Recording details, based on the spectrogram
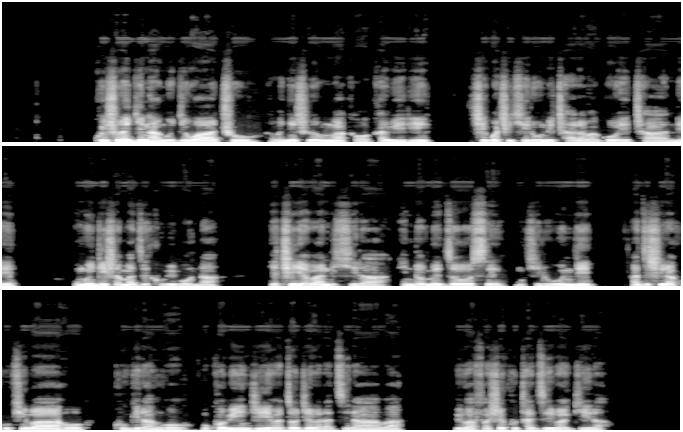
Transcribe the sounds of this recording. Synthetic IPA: kwiːʃuɾe̞ɟiːn̥haːŋɡoɾɟiwaːt͡ʃuaβaɲe̞ʃuːɾemumŋaːkʰawakʰaβiɾi | t͡ʃiːɡwat͡ʃikʰiɾuːndit͡ʃaɾaβaɡo̞ːje̞t͡ʃaːne̞ | umŋiːɡiːʃamaze̞kʰuβiβo̞na | jat͡ʃiːjaβaːndikʰiɾaindo̞me̞zo̞ːse̞mukʰiɾuːndi | aziʃiɾakukʰiβaɦo̞ | kʰuɡiɾaŋɡo̞uko̞βiːnd͡ʒije̞βazo̞ːd͡ʒe̞βaɾaziɾaːβa | βiβafaʃe̞kutʰaziβaɡiɾa

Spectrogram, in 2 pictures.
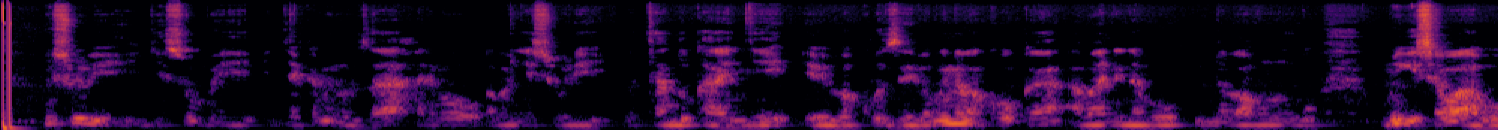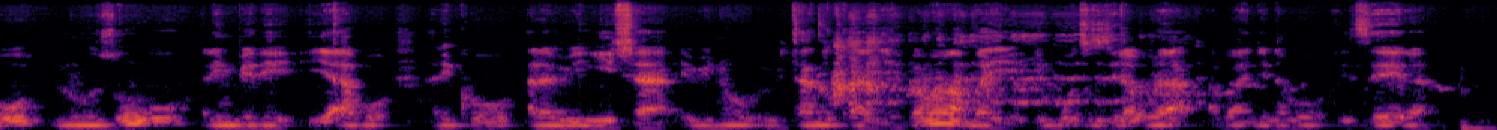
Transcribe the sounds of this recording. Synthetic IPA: mwiːʃuːɾiɟisuːmbeɾɟaːkaminuːzahaɾimo̞aβaɲe̞ʃuːɾiβataːndukaɲe̞βiβakuzeβamŋe̞naβako̞bɡa̰ːβaːndinaβonaβahuːŋɡu | umwiːɡiːʃawaːβo̞numuzuːŋɡuhaɾimbe̞ɾe̞jaːβo̞ | haɾikʰo̞aɾaβiɡiʃa̰iβiːn̥huβitaːndukʰaɲe̞̰βamŋeβaːmbaje̞̰imbutiziɾaβuɾa̰ːβaːndinaβo̞ize̞ːɾa

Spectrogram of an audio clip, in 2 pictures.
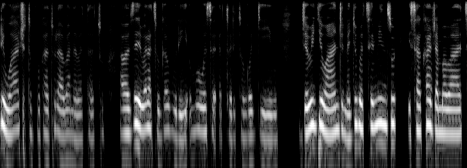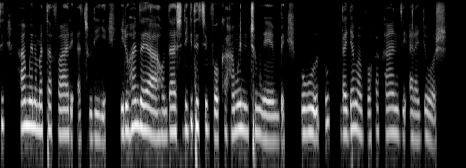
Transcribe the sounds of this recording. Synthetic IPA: uɾiwaːt͡ʃu̥tuvukanatuɾaβaːnaβatʰatu | aβavjeːjiβaɾatʰuɡaβuɾijeʔumoweːseatoɾitoːŋɡoɟiːβu | vɟowiɟiwaːnd͡ʒenaɟoβot͡se̞minzu | isakad͡ʒamaβaːtihamŋe̞namatafaːɾeʔatʰuɾije̞iɾuɦaːndajaːɦo̞ndaʃiɾiɡitecivokahamŋe̞niːt͡ʃumŋe̞ːmbe̞uβuu | ndaɟamavokakʰaːndiʔaɾaɟo̞ːʃḁ

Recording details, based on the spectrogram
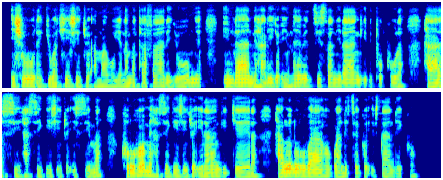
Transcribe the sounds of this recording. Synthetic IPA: iʃuɾe̞ɾɟuːβakʰiʃid͡ʒwe̞̰ʔamaβuje̞namatʰafaɾijuːmɲe̞indaːniɦaɾijo̞ʔin̥he̞βe̞zisaniɾaːŋɡiɾitʰukʰuɾahaːsihasiɡḭʃḭd͡ʒwe̞̰ʔisimakʰuɾuɦo̞me̞ɦasiɡiʃ̬id͡ʒwe̞̰ʔiɾaːŋɡiɾɟ̥e̞ːɾahamŋe̞nuɾuβaɦo̞ɡwaːndit͡se̞kʰo̞ʔivjaːndikʰo̞

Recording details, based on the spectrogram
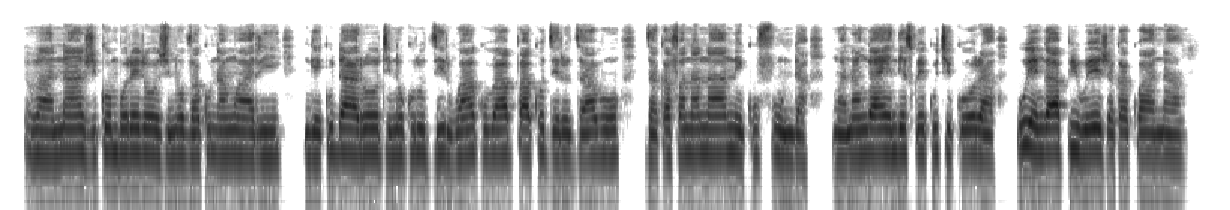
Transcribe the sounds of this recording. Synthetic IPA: ʋanaʐiko̞mbo̞ɾe̞ro̞ʐino̞b͡vakunamwari | ŋɡe̞kuɗaɾo̞tino̞kuɾud͡zirwakuʋapako̞d͡ze̞ɾo̞d͡zaʋo̞d͡zakafananane̞kufundamwanaŋɡae̞nde̞swe̞kut͡ʃiko̞ɾa | uje̞ŋɡaːpiwe̞ʐakakwaːna

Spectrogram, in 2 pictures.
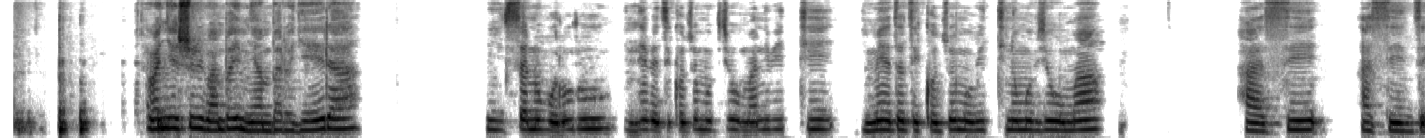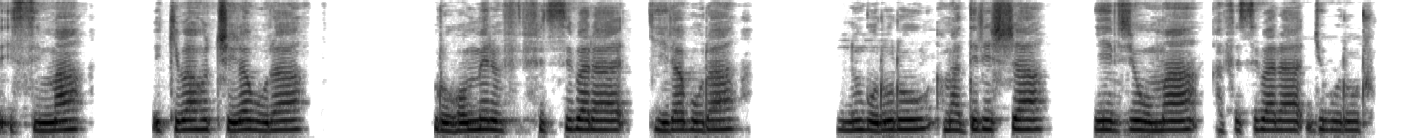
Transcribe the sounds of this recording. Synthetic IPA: aβaɲe̞ʃuːɾiβaːmbajemɲaːmbaɾo̞je̞ːɾa | isanuβuɾuɾuin̥he̞βe̞ziko̞zwe̞muvjuːmaniβitʰiː | me̞ːzaziko̞zwe̞muβitʰino̞muvjuːma | haːsi | asize̞̰ʔisima | ikiβaho̞t͡ʃiːɾaβuɾa | uɾuɦo̞me̞ɾufisiβaɾaɾjiːɾaβuɾa | nuβuɾuɾuamadiɾiʃa | jivjuːmaː | fisiβaɾaɾjuβuɾuɾu

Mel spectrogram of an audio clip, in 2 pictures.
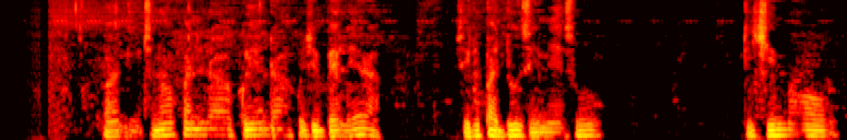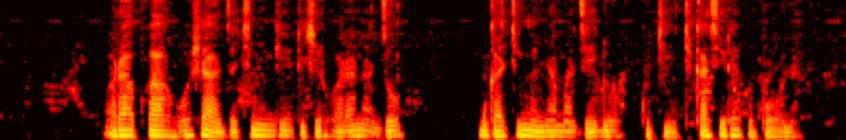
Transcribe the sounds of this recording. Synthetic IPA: ʋantʰutino̞fanirakue̞ndakuʐibʱe̞ɮe̞ra | ʐ̥ḭripadʱuzene̞su | tit͡ʃino | ɾapwaɦo̞ʃad͡zatine̞ŋɡe̞tit͡ʃirwaɾanad͡zo̞ | mukatimwe̞ɲamad͡ze̞ɗukutiti̥kasḭɾʔe̞kupo̞̰ːna

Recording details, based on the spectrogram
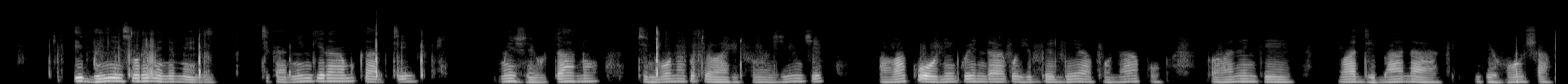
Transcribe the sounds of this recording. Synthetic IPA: ibʱwiɲiso̞ɾe̞me̞ne̞me̞ri | tikaniŋɡiɾamukati | mwe̞ʐe̞utano̞ | tino̞ːnakutiʋantʰuʋaʒind͡ʒi | ɦaʋakonikue̞ndakuʐibʱe̞ɮe̞japonapo̞paʋane̞ŋɡe̞ | ʋadʱiɓana | ŋɡe̞vʱoːʃa

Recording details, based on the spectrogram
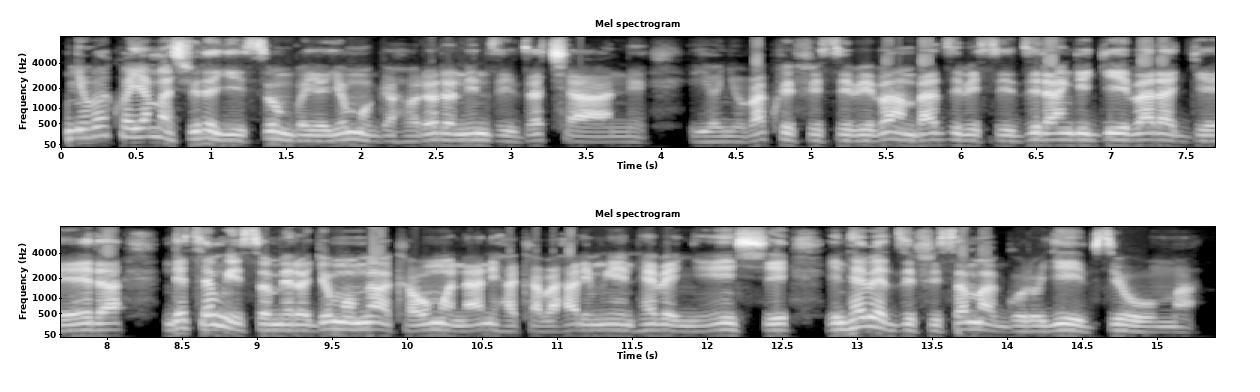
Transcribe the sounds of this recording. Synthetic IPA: iɲuβakwajamaʃuːɾe̞jiːsuːmbuje̞jumuɡaɦo̞ɾoɾo̞ninzizat͡ʃaːne̞ | ijo̞ɲuβakwifisiβiβaːmbaziβisiziɾaːŋɡiɟiβaɾaɟeːɾa | nde̞t͡se̞mŋiːso̞me̞ɾo̞ɾɟomumŋaːkʰawumunaniɦakʰaβaɦaɾimŋiːn̥he̞βe̞ɲiːɲʃiːn̥he̞βe̞zifisamaɡuɾujivjuːma̰

